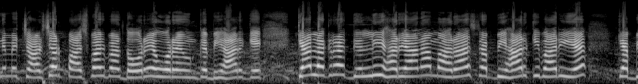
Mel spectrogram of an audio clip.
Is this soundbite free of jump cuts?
yes; 0 cuts

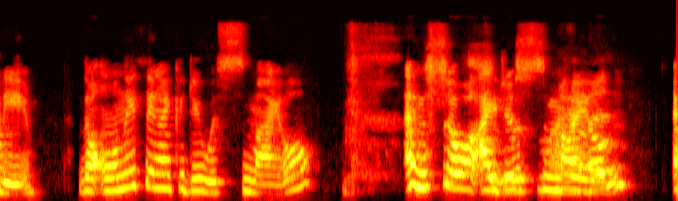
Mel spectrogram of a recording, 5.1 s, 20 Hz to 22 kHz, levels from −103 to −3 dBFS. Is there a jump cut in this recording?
no; 0 cuts

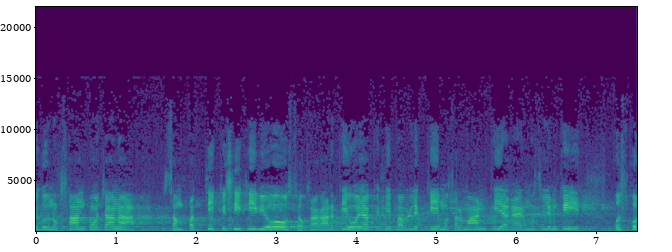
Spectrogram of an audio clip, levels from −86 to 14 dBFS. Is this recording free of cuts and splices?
yes; 0 cuts

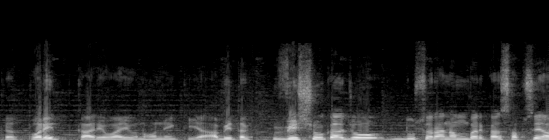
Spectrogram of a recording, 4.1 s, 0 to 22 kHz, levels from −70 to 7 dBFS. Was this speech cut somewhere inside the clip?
yes; 1 cut; at 1.9 s

